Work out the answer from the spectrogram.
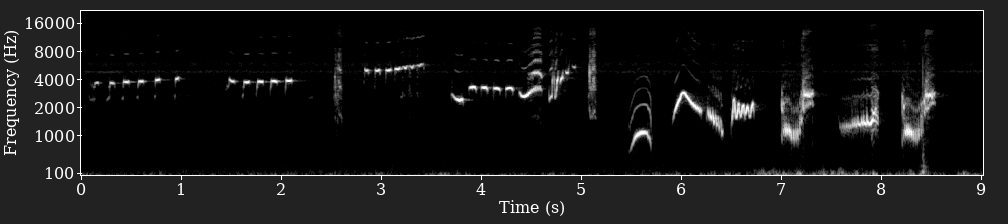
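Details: Female and male white-rumped shama, the female provoking the male into song: rapid trilled bursts of thin, high notes, then ringing downslurred whistles, swooping notes and rasping phrases, densely packed and varied throughout.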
